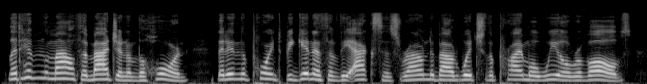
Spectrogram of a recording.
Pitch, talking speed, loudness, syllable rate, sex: 215 Hz, 215 wpm, -19 LUFS, 5.6 syllables/s, female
